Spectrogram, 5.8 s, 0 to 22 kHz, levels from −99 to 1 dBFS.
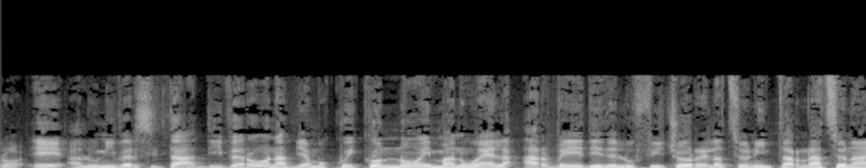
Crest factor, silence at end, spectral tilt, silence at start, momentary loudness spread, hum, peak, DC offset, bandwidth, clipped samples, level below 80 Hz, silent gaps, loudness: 14 dB; 0 s; -6 dB/octave; 0 s; 5 LU; none; -4 dBFS; under 0.1%; 12.5 kHz; under 0.1%; -42 dBFS; none; -18 LUFS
